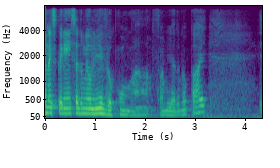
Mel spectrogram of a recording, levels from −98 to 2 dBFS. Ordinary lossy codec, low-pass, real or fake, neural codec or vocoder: none; 7.2 kHz; fake; codec, 16 kHz in and 24 kHz out, 1.1 kbps, FireRedTTS-2 codec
